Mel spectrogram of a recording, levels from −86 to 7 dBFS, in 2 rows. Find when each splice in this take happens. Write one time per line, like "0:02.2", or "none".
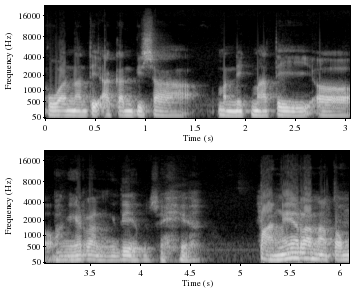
none

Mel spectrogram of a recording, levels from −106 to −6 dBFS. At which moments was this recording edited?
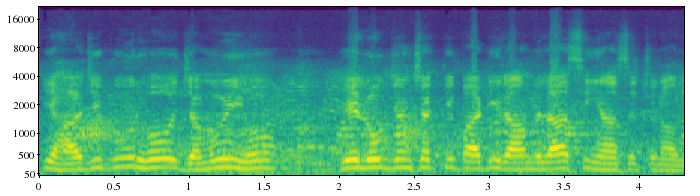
none

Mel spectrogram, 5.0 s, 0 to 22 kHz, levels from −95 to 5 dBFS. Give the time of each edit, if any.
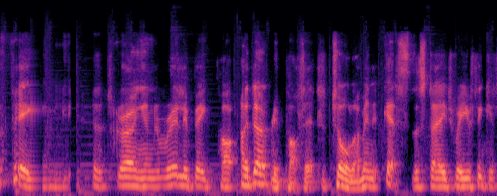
0:02.4

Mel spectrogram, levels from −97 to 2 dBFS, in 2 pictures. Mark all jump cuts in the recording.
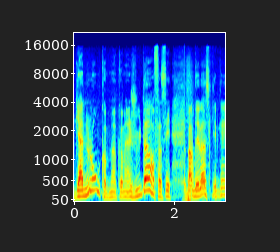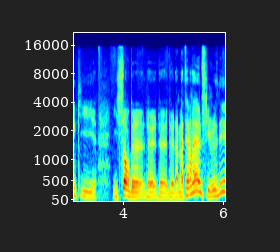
0:02.2

